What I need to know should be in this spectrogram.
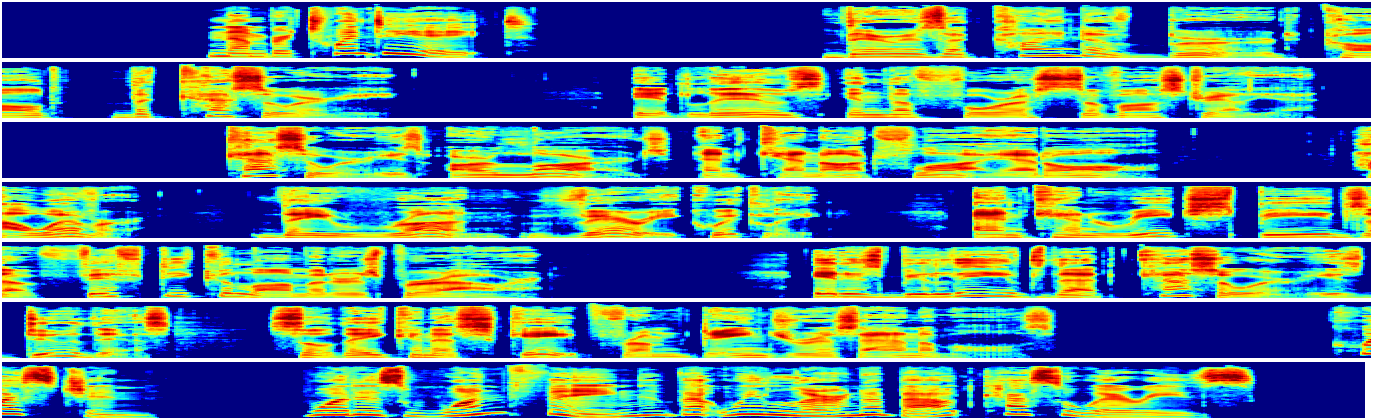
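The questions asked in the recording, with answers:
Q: What is one thing that we learn about cassowaries?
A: They cannot fly but can run very fast.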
